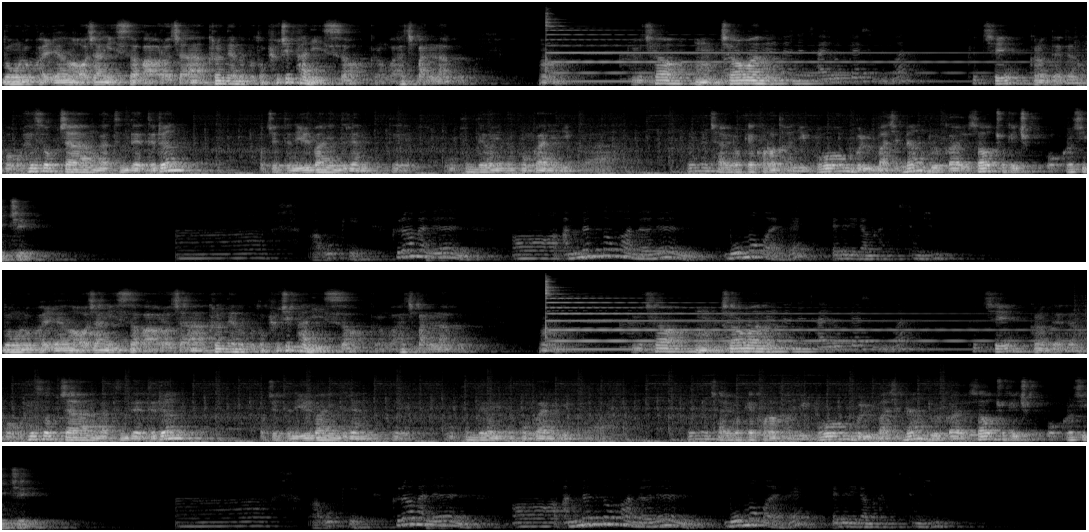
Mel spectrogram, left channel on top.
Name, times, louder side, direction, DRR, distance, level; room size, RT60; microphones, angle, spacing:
voice 1, 0.0-4.6 5.4-5.7 6.3-7.8 9.7-12.7 13.4-15.0 15.3-17.0 17.7-22.1, left 2 dB, 35° left, 2 dB, 0.7 m, -23 dB
sound 1, 5.4-14.3, right 3 dB, 30° right, 0.6 m, -38 dB
voice 2, 6.2-9.1 23.4-26.5 26.8-31.1, equal, 5° left, -1 dB, 1.7 m, -39 dB
sound 2, 10.7-20.4, equal, 75° right, 3.0 m, -41 dB
14.5 x 4.9 x 7.5 m, 1.1 s
head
